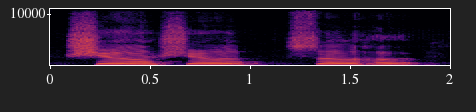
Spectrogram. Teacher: जब आप इनका उच्चारण करते हो तो जो हवा है वो मुंह से टकराती है, रगड़ खाती है और गर्मी उत्पन्न करती है। तो इस टाइप के व्यंजन को हम उष्म व्यंजन कहते हैं।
